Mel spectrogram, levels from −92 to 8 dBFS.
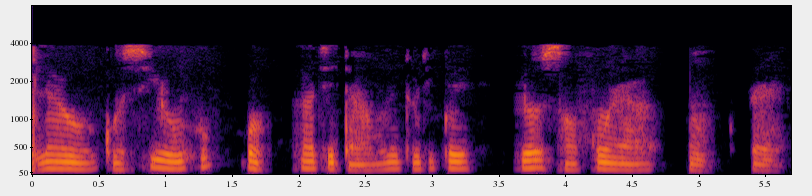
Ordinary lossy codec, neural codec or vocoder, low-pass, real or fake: AAC, 16 kbps; none; 7.2 kHz; real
